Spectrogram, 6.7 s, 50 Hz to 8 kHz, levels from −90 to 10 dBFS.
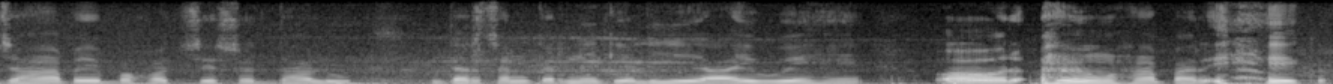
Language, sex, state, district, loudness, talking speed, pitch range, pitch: Hindi, male, Madhya Pradesh, Katni, -16 LUFS, 145 wpm, 130-145 Hz, 135 Hz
